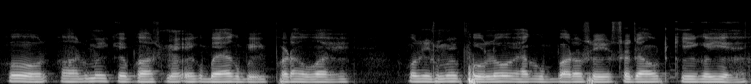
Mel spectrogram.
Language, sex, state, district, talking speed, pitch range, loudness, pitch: Hindi, male, Uttar Pradesh, Saharanpur, 165 wpm, 120-130 Hz, -19 LUFS, 125 Hz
